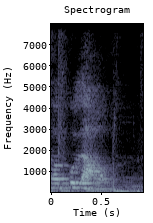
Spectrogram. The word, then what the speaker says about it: pulao: I'm Pav not going and- to be able to pronounce that. Okay, Pavbhaji. Pavbhaji. Yeah, perfect. Right, And okay. this is Pulao.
